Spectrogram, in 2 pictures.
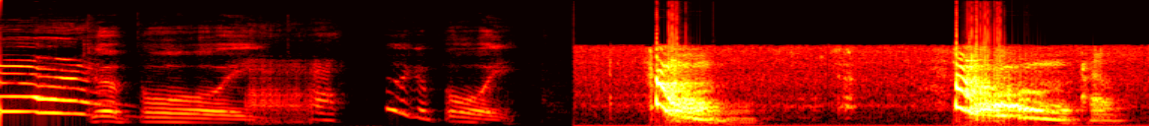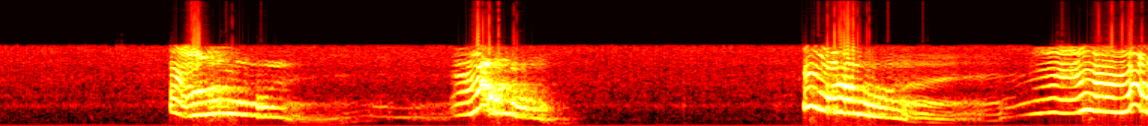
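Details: Pet Alaskan Malamute or Siberian Husky named Mishka howling and talking at home while the owner speaks affectionately to it; a woman's voice opens, then five loud wavering howl-moans arrive about every two seconds, sliding and bending in pitch.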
